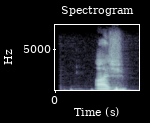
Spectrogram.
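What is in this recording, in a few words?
"азь", Komi, male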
